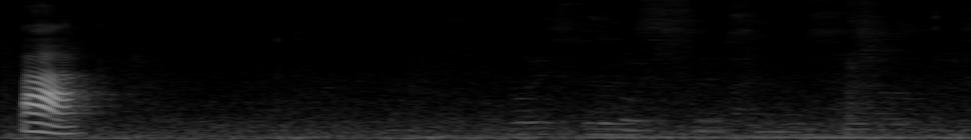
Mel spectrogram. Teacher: it's unvoiced unaspirated initial bilabial stop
